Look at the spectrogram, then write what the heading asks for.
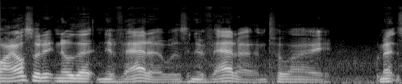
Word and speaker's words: Nevada: Boise Boys well I also didn't know that Nevada was Nevada until I met someone from Nevada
